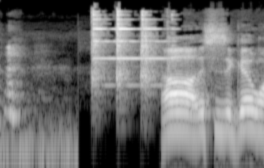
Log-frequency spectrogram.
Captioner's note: chuckles; bells dinging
